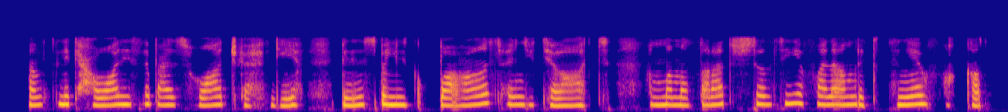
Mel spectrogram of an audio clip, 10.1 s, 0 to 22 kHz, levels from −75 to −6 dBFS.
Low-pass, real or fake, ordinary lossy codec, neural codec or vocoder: 5.4 kHz; fake; none; codec, 16 kHz in and 24 kHz out, 1 kbps, XY-Tokenizer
